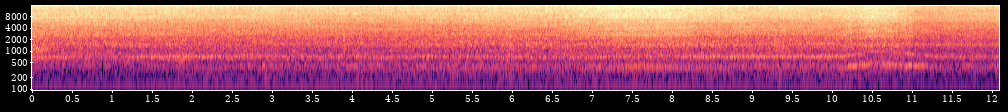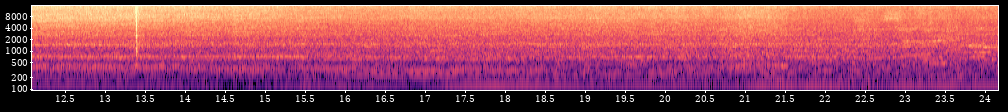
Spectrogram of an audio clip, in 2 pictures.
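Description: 2006 Nissan Altima's 3.5-litre V6 (VQ35DE) idling steadily, with a brief rise and fall in pitch about halfway through and a single sharp click shortly after.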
